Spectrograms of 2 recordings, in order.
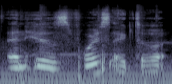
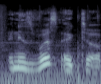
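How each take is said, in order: First: It is spoken in a very posh accent. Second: It is spoken in a plain, normal voice.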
